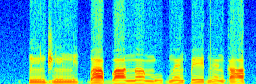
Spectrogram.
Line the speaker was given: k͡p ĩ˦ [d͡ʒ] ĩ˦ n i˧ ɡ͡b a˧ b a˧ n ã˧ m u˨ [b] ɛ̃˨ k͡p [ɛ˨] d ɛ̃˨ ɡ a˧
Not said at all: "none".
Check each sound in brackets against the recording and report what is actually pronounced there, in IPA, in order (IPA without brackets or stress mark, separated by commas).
d͡ʒ, b, e˨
